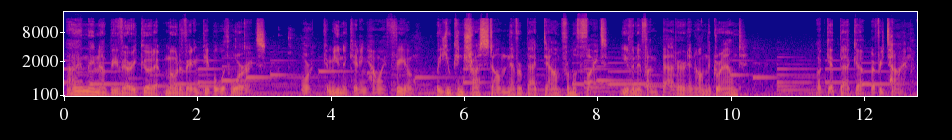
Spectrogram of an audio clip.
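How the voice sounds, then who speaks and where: An actor playing an earnest, determined teenage boxer in a dubbed anime game, resolute and plain-spoken. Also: male voice, sits low, moderate pace, natural voice. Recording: loud music over the dialogue.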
